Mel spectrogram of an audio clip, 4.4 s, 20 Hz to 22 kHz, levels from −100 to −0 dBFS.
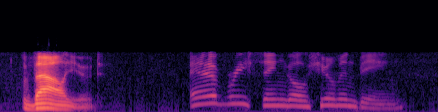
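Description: No technical faults can be heard anywhere in this speech clip.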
